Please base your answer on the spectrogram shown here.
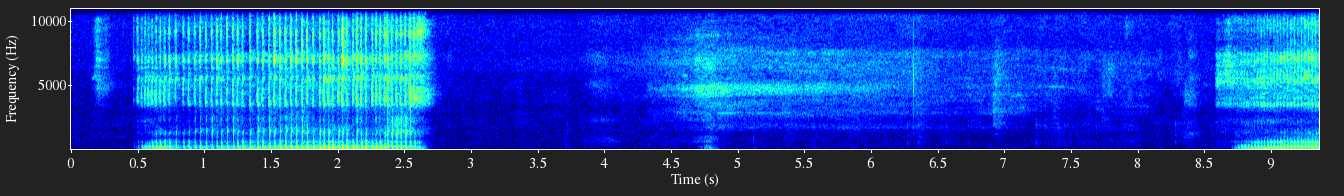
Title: My Staffy snoring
